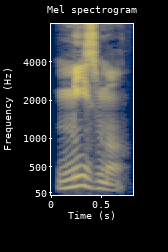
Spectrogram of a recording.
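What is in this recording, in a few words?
"mismo", Spanish, male; mekanta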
